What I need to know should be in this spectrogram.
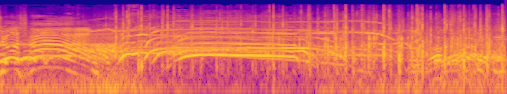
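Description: A crowd cheers and whoops loudly outdoors.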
